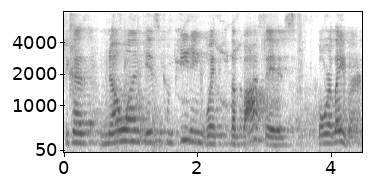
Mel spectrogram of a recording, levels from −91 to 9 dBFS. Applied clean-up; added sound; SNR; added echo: neural separator model SepFormer DNS4.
